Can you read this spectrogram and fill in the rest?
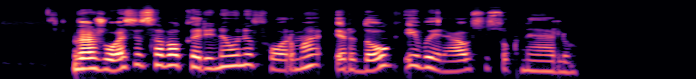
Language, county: Lithuanian, Klaipėda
